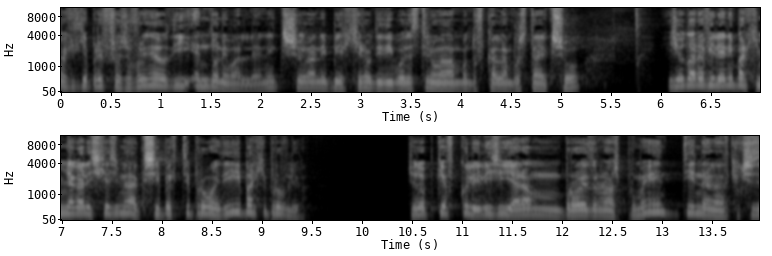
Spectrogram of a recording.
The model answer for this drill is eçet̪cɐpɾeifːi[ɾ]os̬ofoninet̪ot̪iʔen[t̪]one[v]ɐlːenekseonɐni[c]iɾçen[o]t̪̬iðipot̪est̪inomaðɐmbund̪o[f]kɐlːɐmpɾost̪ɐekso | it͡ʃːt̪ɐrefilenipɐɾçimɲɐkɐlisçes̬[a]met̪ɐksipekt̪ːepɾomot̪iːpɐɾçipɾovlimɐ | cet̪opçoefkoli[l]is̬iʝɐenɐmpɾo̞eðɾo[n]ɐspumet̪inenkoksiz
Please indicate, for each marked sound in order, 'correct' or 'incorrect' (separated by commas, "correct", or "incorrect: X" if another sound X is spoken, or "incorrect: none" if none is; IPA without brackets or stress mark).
incorrect: l, incorrect: d̪, correct, incorrect: p, correct, correct, incorrect: i, correct, correct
